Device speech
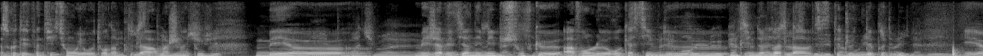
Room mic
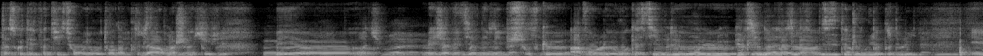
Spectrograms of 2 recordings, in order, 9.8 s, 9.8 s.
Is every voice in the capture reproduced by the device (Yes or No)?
Yes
